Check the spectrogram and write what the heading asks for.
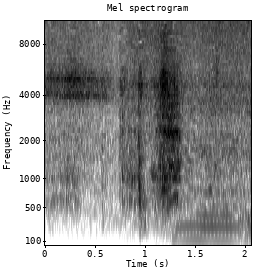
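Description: A person breathing out sharply through the nose twice, then a steady low hum held for about a second, starting past the middle.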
